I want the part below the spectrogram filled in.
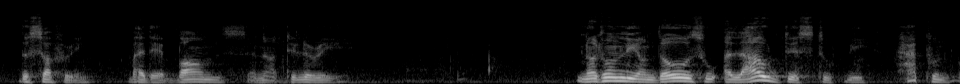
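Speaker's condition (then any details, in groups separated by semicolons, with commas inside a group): No condition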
